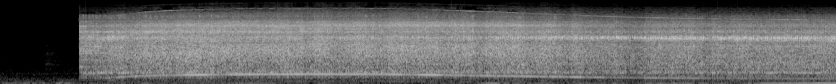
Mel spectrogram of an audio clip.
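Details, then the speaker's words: Angle grinder with a potentiometer speed-control unit set to minimum: starts and settles into a low, smooth, even whine that sags further over several seconds; normal running at reduced speed. "බලන්න මම මෙතනින් පොටෙන්ෂියෝමීටර් එකේ අඩු කරගෙන තියෙන speed එක."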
